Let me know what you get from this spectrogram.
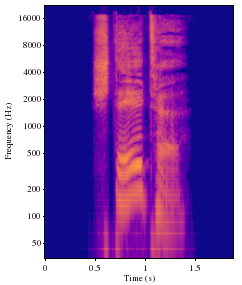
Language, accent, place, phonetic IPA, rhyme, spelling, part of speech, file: German, Germany, Berlin, [ˈʃtɛltə], -ɛltə, stellte, verb, De-stellte.ogg
- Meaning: inflection of stellen: 1. first/third-person singular preterite 2. first/third-person singular subjunctive II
